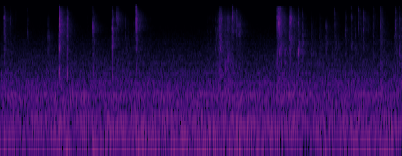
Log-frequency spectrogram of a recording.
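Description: Faint, irregular clicks and taps of small objects being handled close to the microphone.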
